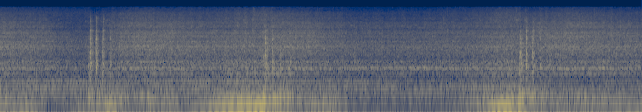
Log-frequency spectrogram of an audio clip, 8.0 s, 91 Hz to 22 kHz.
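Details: A 2014 Dodge Challenger R/T with 2,400 miles: the engine rises and falls, and each load change brings a sharp double clunk from the rear, three times here. This is differential backlash clunk, which the dealer says is normal; the cause is not confirmed.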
